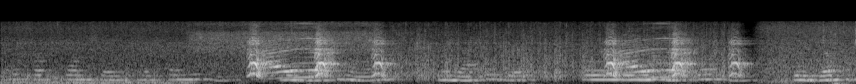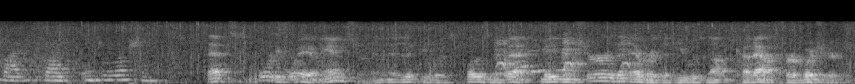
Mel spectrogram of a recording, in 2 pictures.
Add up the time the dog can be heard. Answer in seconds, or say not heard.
4 s.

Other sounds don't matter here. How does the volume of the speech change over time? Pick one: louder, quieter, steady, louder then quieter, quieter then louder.
louder.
